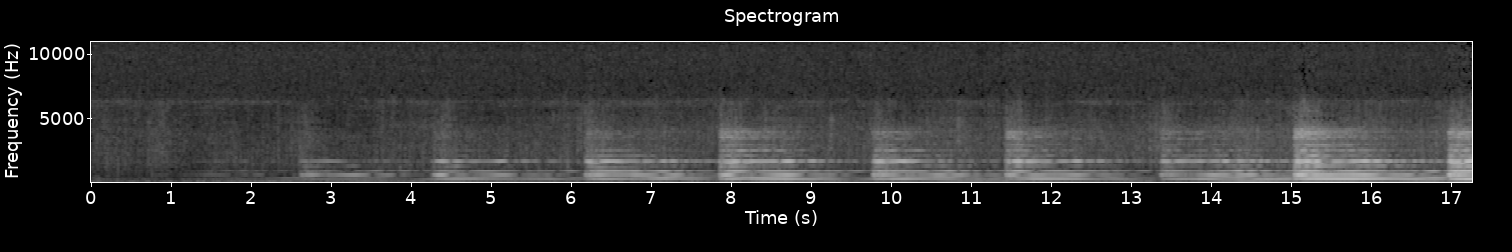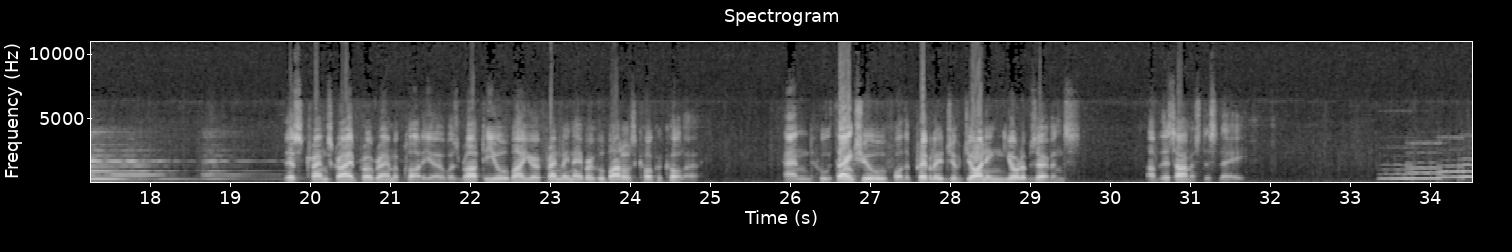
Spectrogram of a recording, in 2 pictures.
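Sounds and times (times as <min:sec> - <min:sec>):
church bell tolling: 0:01.2 - 0:23.9
speech: 0:19.7 - 0:24.9, 0:26.0 - 0:29.6, 0:30.5 - 0:31.8.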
